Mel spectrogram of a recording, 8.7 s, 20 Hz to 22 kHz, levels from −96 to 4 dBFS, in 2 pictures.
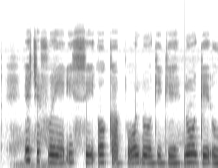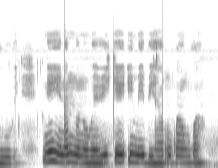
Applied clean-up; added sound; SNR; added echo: none; none; none; none.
